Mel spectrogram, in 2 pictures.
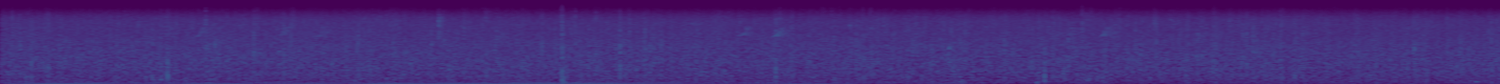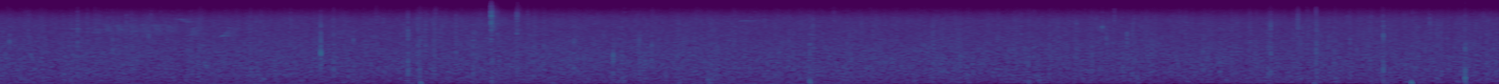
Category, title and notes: Soundscapes > Nature
pluie sous arbres Villy
Moderate rain recorded with microphones sheltered under the leaves of a tree. Drops of rain hitting the leaves around. Birds in the background.
birds, crachin, dripping, drizzle, drops, field-recording, gutter, pluie, rain, trees, water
